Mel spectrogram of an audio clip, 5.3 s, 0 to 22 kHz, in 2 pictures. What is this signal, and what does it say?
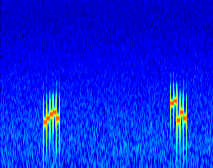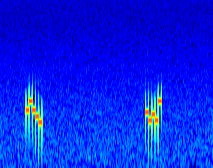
Five-tone selective call (EEA), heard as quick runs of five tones, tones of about 40 ms. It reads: 13563 00263 77741 62522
